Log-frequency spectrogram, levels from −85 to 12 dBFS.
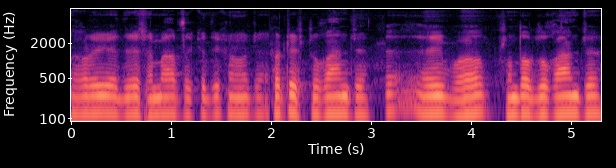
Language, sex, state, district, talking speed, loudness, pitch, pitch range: Garhwali, male, Uttarakhand, Tehri Garhwal, 190 wpm, -17 LUFS, 120 Hz, 115-125 Hz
